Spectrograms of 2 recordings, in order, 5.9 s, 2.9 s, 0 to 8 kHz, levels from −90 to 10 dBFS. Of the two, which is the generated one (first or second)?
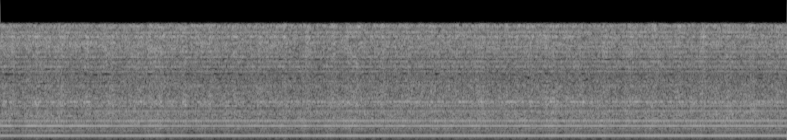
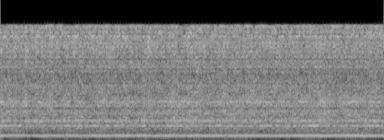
second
